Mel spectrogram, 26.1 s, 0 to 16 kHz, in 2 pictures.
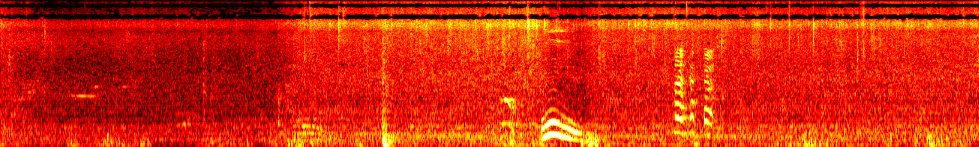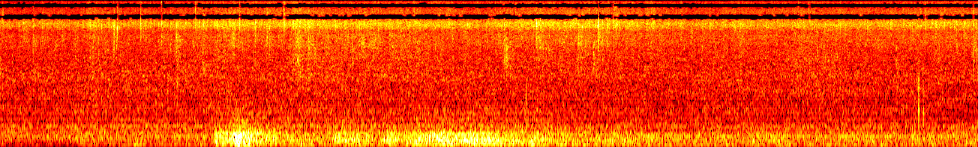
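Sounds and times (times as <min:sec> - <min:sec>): thunder rumbling: 0:00.0 - 0:13.0, 0:14.8 - 0:26.0
heavy rain on pavement: 0:00.0 - 0:26.0.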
